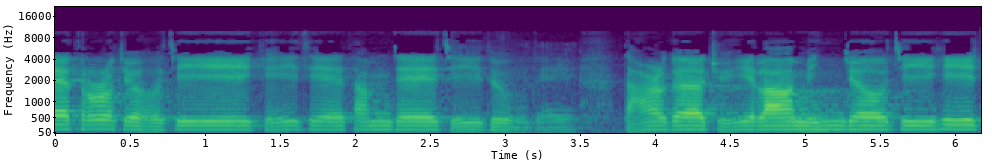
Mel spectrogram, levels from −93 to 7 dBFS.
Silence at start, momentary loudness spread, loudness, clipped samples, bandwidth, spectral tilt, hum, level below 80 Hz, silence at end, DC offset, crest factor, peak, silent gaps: 0 s; 12 LU; -21 LUFS; under 0.1%; 10 kHz; -6 dB/octave; none; -64 dBFS; 0 s; under 0.1%; 20 dB; 0 dBFS; none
